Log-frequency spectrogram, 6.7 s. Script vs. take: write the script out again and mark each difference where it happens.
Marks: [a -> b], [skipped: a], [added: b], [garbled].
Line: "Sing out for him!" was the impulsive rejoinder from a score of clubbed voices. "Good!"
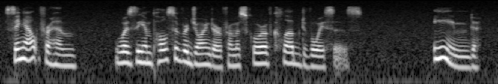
"Sing out for him!" was the impulsive rejoinder from a score of clubbed voices. ["Good!" -> Eamed]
